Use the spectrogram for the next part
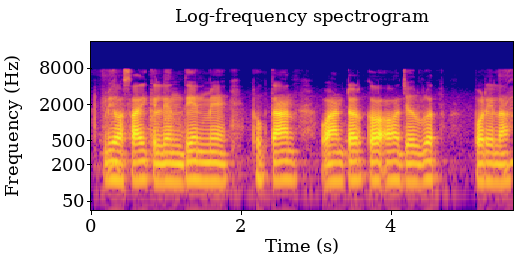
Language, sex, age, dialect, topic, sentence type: Bhojpuri, male, <18, Northern, banking, statement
